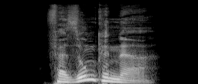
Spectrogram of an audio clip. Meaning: inflection of versunken: 1. strong/mixed nominative masculine singular 2. strong genitive/dative feminine singular 3. strong genitive plural
- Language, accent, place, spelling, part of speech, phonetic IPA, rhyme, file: German, Germany, Berlin, versunkener, adjective, [fɛɐ̯ˈzʊŋkənɐ], -ʊŋkənɐ, De-versunkener.ogg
